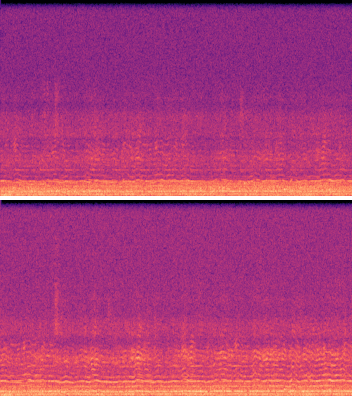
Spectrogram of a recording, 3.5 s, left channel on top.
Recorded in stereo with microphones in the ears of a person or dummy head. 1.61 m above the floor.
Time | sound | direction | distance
0.0 | a vehicle | 70° left (ahead or behind) | ?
